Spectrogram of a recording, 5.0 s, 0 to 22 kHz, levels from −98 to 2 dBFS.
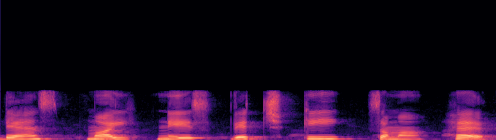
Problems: continuous background conversations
